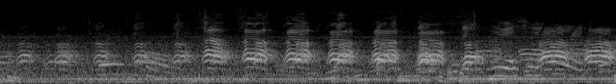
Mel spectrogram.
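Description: A crow cawing over and over in a quick series of about two or three calls a second, fainter at first and louder from about two seconds in.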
